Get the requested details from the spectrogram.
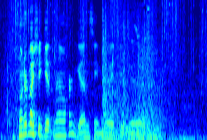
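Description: A heavy metal door slides open.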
